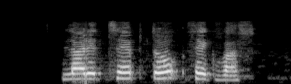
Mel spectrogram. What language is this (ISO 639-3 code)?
epo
